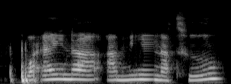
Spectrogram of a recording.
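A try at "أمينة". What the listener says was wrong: Okay, so it's not Aminatu. It's not Aminatu. Yeah, so it's Amina. So we would say Amina. That's right, but also you were saying it like there's a ya, saying Ami. There's no Aminatu.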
